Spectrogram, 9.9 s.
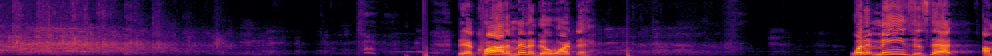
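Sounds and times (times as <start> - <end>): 
women clapping: 0.0 - 2.7
laughter: 0.0 - 8.1
speech: 4.6 - 6.0, 8.7 - 9.9.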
